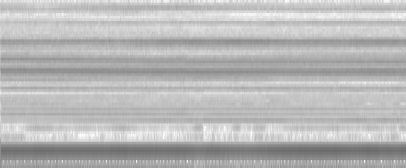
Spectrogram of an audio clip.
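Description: FoodSaver FreshSaver handheld vacuum sealer running on a jar-sealer attachment fitted to a mason jar lid, a steady electric motor hum as it draws the air out of the jar.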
